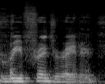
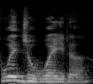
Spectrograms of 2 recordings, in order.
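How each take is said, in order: First: The word is said in full, re-frig-er-a-tor. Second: The word is squashed into two parts, fridge-waiter. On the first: This is the proper form of the word. The speaker calls it right. "say it right. It's refrigerator" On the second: A small child is mispronouncing the word. The speaker calls it wrong. "she used to say with Fridgewaiter"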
